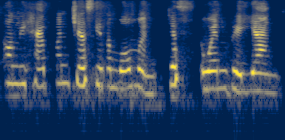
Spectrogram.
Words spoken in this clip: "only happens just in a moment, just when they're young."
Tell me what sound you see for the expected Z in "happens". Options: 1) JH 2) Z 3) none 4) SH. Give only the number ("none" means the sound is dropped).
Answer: 3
